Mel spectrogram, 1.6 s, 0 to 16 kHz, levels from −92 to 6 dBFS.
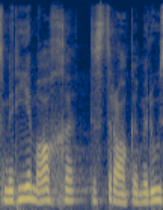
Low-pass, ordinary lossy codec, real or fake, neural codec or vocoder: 14.4 kHz; Opus, 64 kbps; fake; vocoder, 48 kHz, 128 mel bands, Vocos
